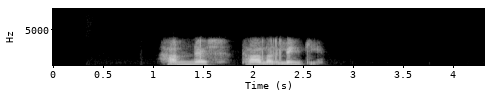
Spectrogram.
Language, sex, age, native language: Icelandic, male, 40-49, Icelandic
